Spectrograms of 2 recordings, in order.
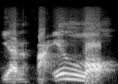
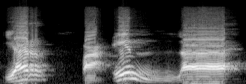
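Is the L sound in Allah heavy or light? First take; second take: heavy; light. First: The L sound is heavy and thick. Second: The L sound is light and thin. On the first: The speaker calls it wrong. "jangan dibaca yarfa'illah" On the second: The speaker calls it right. "harus dibaca tipis, harus dibaca tarkik"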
